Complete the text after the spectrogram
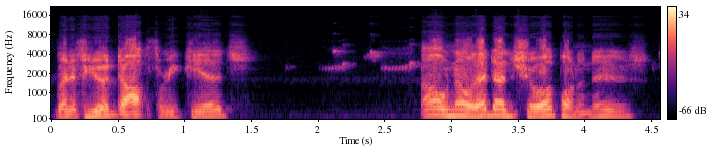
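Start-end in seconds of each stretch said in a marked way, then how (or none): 2.8-4.5 louder, higher mock-shocked "oh no"; sarcastic. Real, not acted. Host mocking the news for ignoring good deeds, sarcastic. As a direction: scoff at it as if it were obvious.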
